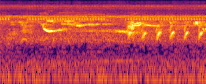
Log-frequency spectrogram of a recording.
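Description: Crickets chirp faintly in grass in the video game Roadwarden, scattered thin high chirps and short trills over a quiet low background.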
